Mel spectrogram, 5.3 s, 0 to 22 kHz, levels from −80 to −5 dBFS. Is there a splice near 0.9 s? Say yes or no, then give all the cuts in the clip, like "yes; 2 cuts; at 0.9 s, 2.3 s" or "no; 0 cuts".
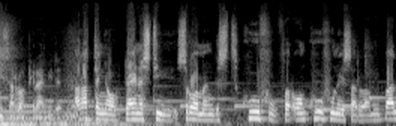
yes; 1 cut; at 0.9 s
